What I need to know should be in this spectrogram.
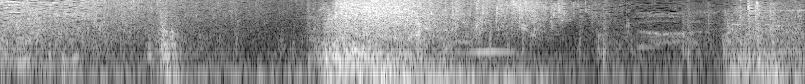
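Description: A blade strikes a creature with heavy, wet hits.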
